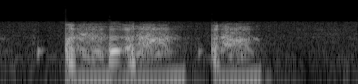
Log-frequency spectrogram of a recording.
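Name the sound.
coughing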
